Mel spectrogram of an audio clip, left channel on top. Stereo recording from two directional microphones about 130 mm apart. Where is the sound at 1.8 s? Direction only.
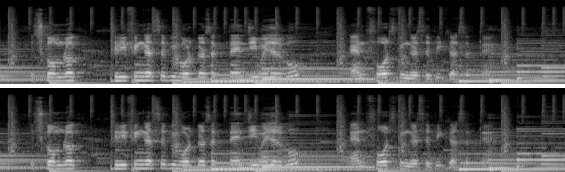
20° right (ahead or behind).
